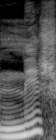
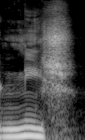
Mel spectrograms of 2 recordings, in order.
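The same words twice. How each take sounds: First: Niche said "nish"; short i in niche, ending in sh; short-i pronunciation. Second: Niche said "neesh"; long ee in niche, ending in sh; long-ee pronunciation. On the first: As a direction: say niche to rhyme with dish. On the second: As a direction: say niche to rhyme with leash. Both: Shown as a demonstration. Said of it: "Is it niche or niche?".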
